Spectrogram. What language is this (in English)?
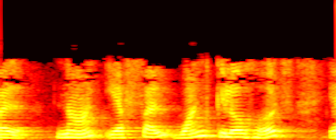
Tamil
